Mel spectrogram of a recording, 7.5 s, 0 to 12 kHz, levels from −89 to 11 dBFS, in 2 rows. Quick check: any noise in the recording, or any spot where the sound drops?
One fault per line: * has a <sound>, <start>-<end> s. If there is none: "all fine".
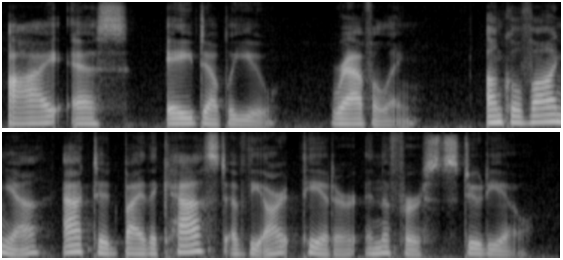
all fine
